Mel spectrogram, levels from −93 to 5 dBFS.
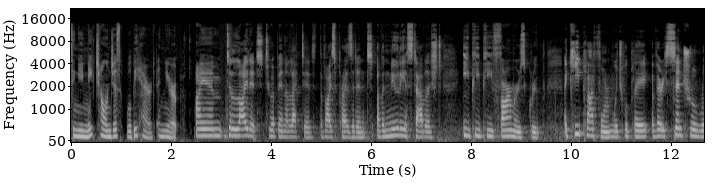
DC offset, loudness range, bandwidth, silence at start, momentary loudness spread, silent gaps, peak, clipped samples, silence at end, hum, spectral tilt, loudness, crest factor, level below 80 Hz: under 0.1%; 2 LU; 14 kHz; 0 s; 9 LU; none; -14 dBFS; under 0.1%; 0 s; none; -4.5 dB/octave; -31 LUFS; 16 dB; -62 dBFS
